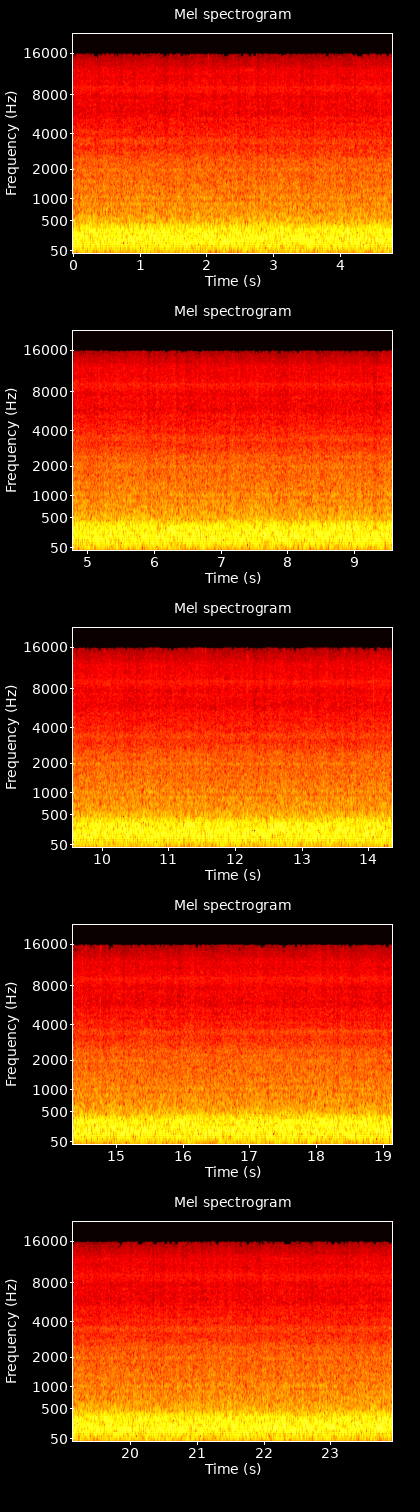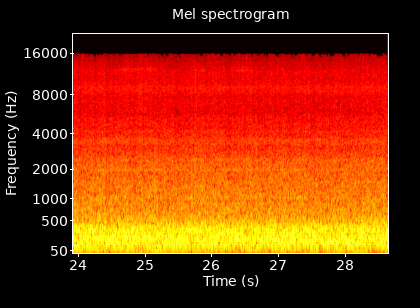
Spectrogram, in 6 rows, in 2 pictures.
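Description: Japan Airlines Boeing 767-300 jet airliner in flight, heard inside the cabin: a steady, low rushing noise of engines and airflow that stays unchanged throughout.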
